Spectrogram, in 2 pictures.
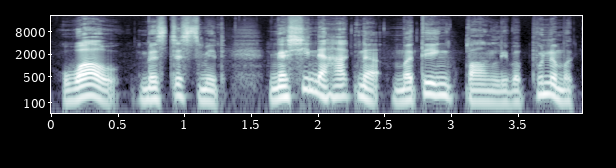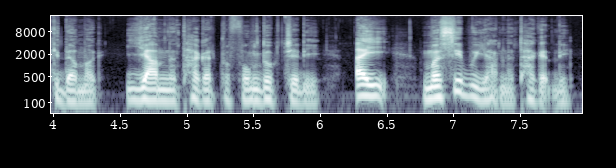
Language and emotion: Manipuri, happy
